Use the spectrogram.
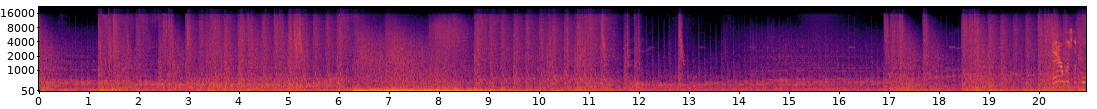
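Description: Bomb blasts and gunfire in the Mass Effect video game sound as a dense run of booming explosions and sharp crackling bursts, with a heavy low rumble in the middle, mixed under game music and effects.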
